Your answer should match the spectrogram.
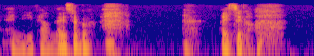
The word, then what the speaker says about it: Issaquah: Issaquah. She almost says isocore.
